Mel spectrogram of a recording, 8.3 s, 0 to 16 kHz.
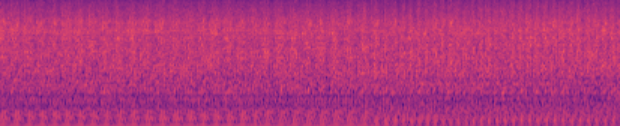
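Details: Caterpillar D2 crawler idling after first start following pinion repairs and rebuilt carburetor in starting system refurb: steady, even idle with firm low throb, no knocks or misses; healthy.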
